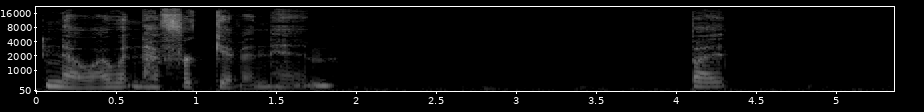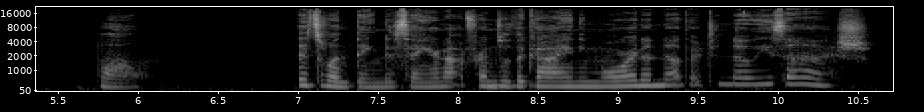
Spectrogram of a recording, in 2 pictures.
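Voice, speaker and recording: A woman acting as a wounded vampire woman in an audio roleplay. Her voice is fairly high and unhurried, often slipping into breathy asides. She is sardonic and teasing, though tired and weak. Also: a little mellow. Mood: subdued, musing. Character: weakened captive female vampire, wry, teasing, wounded.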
